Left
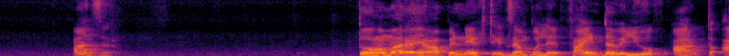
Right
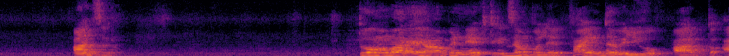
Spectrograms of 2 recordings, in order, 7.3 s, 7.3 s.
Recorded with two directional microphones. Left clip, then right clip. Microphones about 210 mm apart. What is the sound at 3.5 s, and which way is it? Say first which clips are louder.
Speech: left 8 dB; 50° left (ahead or behind).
